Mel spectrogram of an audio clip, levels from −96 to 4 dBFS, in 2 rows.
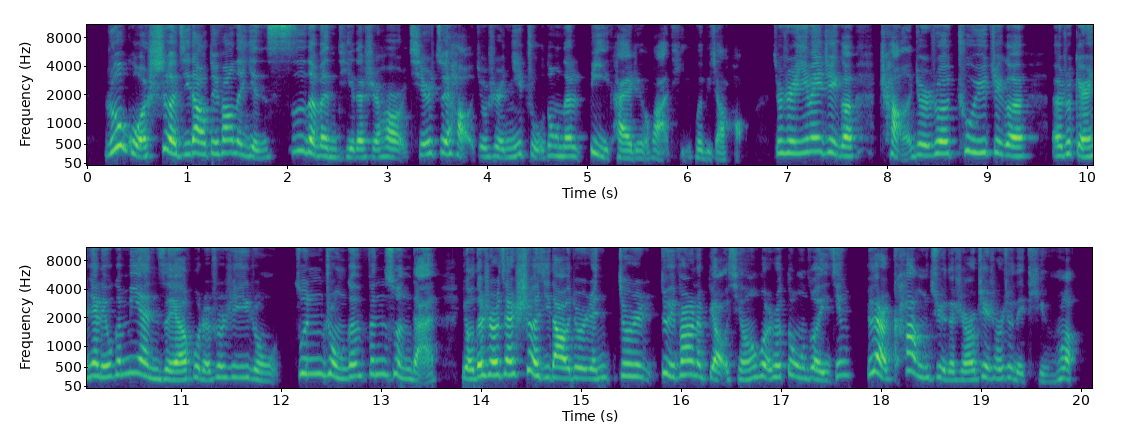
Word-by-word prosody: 如 460 +1 +4
果 310 -6 +4
涉 310 -7 +4
及 260 0 -6
到 285 -2 +5
对 275 0 -4
方 300 0 0
的 280 - -1
隐 195 -6 -6
私 320 - 0
的 305 -2 +6
问 215 -4 0
题 200 -1 -7
的 195 0 +3
时 195 -1 -6
候 210 +2 -3
儿， 195 -2 0
其 255 - -4
实 280 - -3
最 285 -1 0
好 275 - -4
就 215 - -8
是， 210 -3 -6
你 215 +7 -8
主 - - -11
动 230 -1 -7
地 220 0 +1
避 240 - -5
开 175 - 0
这 175 +1 -9
个 - - -13
话 - - -5
题 305 - -25
会 190 - -6
比 165 - -13
较 145 - -8
好， 145 - -17 0.3
就 290 - -4
是 290 -1 +1
因 300 +2 -2
为 330 0 +3
这 300 -2 -2
个 225 -2 +5 0.3
场 315 0 -3
就 250 +1 -1
是 235 - 0
说 285 +1 +5
出 325 +3 -4
于 300 0 -1
这 295 -2 -6
个， 220 -3 +6 0.2
呃， 225 - -1
说 275 - -2
给 - - -1
人 205 +1 +5
家 295 +1 +4
留 270 +1 +2
个 325 - -2
面 330 -8 -1
子 220 -1 -2
呀， 205 +1 +6
或 255 +4 -4
者 200 -3 -3
说 265 - -3
是 265 0 -9
一 260 0 -7
种 200 -7 -6
尊 350 -1 -3
重 295 -7 0
跟 285 +2 0
分 335 +1 -6
寸 300 -9 -3
感， - - -3 0.2
有 230 -1 +2
的 280 +6 +7
时 320 - +2
候 315 - +9
在 325 0 +5
涉 320 -2 +3
及 260 -2 -9
到 250 -3 +7
就 245 +1 -1
是 235 - -2
人 235 +2 -5
就 295 +2 -1
是 280 -1 -1 0.2
对 355 -7 -1
方 320 +3 +3
儿 - - +3
的 290 - -2
表 270 - +1
情 210 +4 -4
或 285 - +2
者 - - -3
说 270 - 0
动 275 -4 -5
作 240 - +1
已 195 - -3
经 300 +9 -8 0.2
有 350 - -6
点 375 - +9
儿 - - +3
抗 410 -11 0
拒 255 -1 -6
的 200 - -4
时 200 0 -4
候 200 - +3
儿， - - -3
这 260 +4 -4
时 245 - -10
候 230 - -4
儿 - - -9
就 255 - -7
得 185 -4 -7
停 165 -2 -16
了。 230 0 -4
260 Hz, 345 characters per minute, -23 LUFS, 220-300 Hz, 0.3 s, 候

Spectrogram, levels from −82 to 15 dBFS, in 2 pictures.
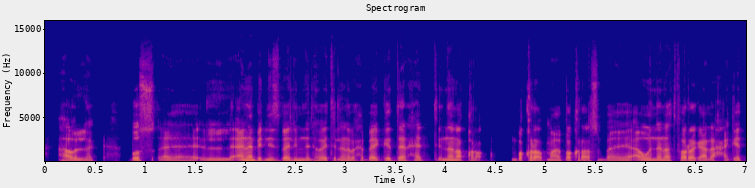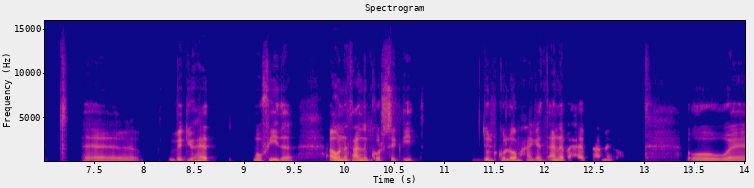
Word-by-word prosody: هاقول - - +2
لك، - - -12 0.2
بُصّ 145 +1 0
آآ 115 0 -5
ال 105 -1 -5
أنا 170 +2 +6
بالنسبة 125 -3 0
لي 150 - -2
من 130 - -3
الهوايات 105 +5 -3
اللي 125 - -5
أنا 125 - -1
باحبها 125 +1 0
جدًا 125 +1 0
حتة 110 +1 -6
إن 125 - -3
أنا 125 0 +5
أقرأ، - - -5 0.3
باقرأ - - +3
ما - - -1
باقرأ - - 0
س - - -8
با 105 - -5
أو 130 +2 +2
إن 130 - -2
أنا 130 0 +3
أتفرج 135 +1 +2
على 115 +1 +2
حاجات - - -6 0.2
آآ، 100 0 -2 0.4
فيديوهات 130 +1 +2 0.3
مفيدة، - - 0 0.3
أو 150 - +12
إني 150 - +6
أتعلم 140 +2 +5
كورس 140 -3 0
جديد، 100 -6 -7 0.5
دول 145 +6 -3
كلهم 140 -1 +3
حاجات 135 -1 -4
أنا 135 -1 +6
باحب - - -1
أعملهم. - - -7 0.6
و 115 0 +1
125 Hz, 190 wpm, -26 LUFS, 110-135 Hz, 0.6 s, أو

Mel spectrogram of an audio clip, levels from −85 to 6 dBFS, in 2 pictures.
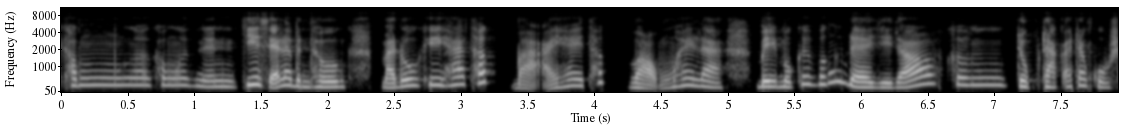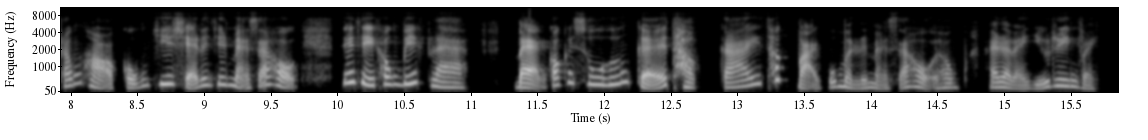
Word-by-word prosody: không, 280 +1 -4
ơ, 275 -1 -4
không 275 -2 -5
có 275 - -4
nên 225 -3 -4
chia 295 +7 +4
sẻ 285 - +4
là 275 - +2
bình 230 -4 -2
thường. 210 0 +1 0.3
Mà 180 -1 +2
đôi 250 +3 +3
khi 285 0 -1
ha, 295 +3 0
thất 375 +5 +2
bại 180 - -5
hay 250 +4 -2
thất 390 +7 -8
vọng, - - -2
hay 270 +4 -2
là 215 -5 -1 0.3
bị 220 +1 +6
một 210 -1 -1
cái 320 +8 -4
vấn 380 +7 -2
đề 200 - +5
gì 185 -1 -2
đó 270 - +3
kh 295 - -5 0.4
trục 230 -3 +2
trặc 215 -2 0
ở 210 - -5
trong 260 +3 -2
cuộc 200 -1 -5
sống 245 +9 -2
họ - - +2
cũng 180 +9 -2
chia 325 +3 +3
sẻ 310 +1 +3
lên 270 - -1
trên 300 -2 -1
mạng 290 - -1
xã - - 0
hội. - - +2 0.3
Thế 385 +2 +6
thì 315 -7 +7
không 305 +1 0
biết 345 -1 +2
là 200 -5 +1 0.4
bạn - - +8
có - - +4
cái 380 -1 -5
xu 300 -3 0
hướng 310 +6 +1
kể 330 -3 +6
thật 190 -2 +2 0.2
cái 230 +12 +1
thất - - 0
bại - - +2
của 200 - -4
mình 205 -8 -3
lên 165 +3 -6
mạng 175 - -9
xã - - -6
hội 200 -2 -4
hông? 180 +1 -7 0.2
Hay 195 - -1
là 195 - +1
bạn 145 -1 -8
giữ 155 - -3
riêng 245 -1 -1
vậy? 140 -5 -10
255 Hz, 270 wpm, -24 LUFS, 205-295 Hz, 0.4 s, bạn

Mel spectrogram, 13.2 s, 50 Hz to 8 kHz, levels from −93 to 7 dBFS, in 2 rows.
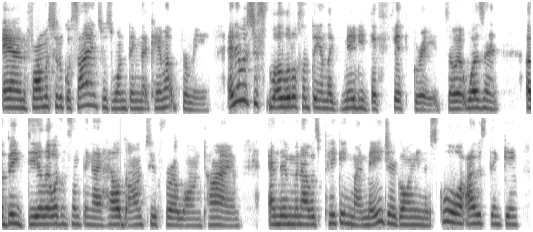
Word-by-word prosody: and 225 -2 +5
pharmaceutical 240 0 +3
science 270 +2 +1
was 225 -3 -6
one 205 0 -3
thing 205 -1 -5
that 200 - -7
came 215 +2 -2
up 245 - -5
for 190 -2 -5
me, 160 -1 -14 0.2
and - - +6
it 410 - +4
was 410 -5 +1
just 330 - -3
l 235 0 +4
a - - +8
little 245 +1 +7
something 235 -2 -2
in, 210 - -5
like, 200 -3 -4
maybe 220 0 -2
the 190 - 0 0.2
5th 210 -3 -1
grade, 180 -3 -3
so 195 0 +1
it 200 - +4
wasn't 215 -3 +4 0.3
a 225 - +9
big 230 -2 +1
deal; 210 +1 +3
it 210 - +4
wasn't 215 -2 -2
something 210 -1 -8
I 190 -1 -1
held 205 +2 +2
onto 200 +3 -6
for 195 -1 -3
a 185 - -2
long 175 0 -8
time, 180 -2 -3 0.3
and 210 - 0
then 215 0 0
when 210 0 -2
I 205 - +2
was 200 0 -3
picking 230 -1 -3
my 185 -2 -5
major 225 +5 0
going 195 -2 -2
to 180 - -7
school, 260 +2 +2
I 220 - +3
was 230 0 -1
thinking, 210 -2 -6
210 Hz, 250 wpm, -24 LUFS, 195-230 Hz, 0.3 s, a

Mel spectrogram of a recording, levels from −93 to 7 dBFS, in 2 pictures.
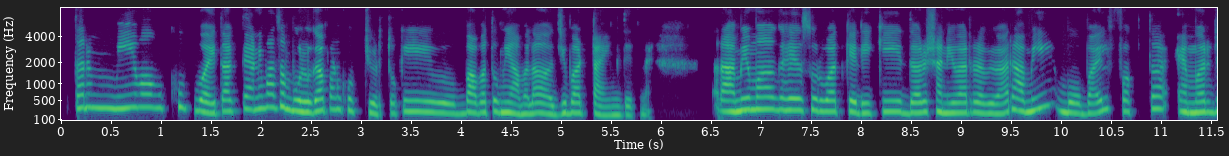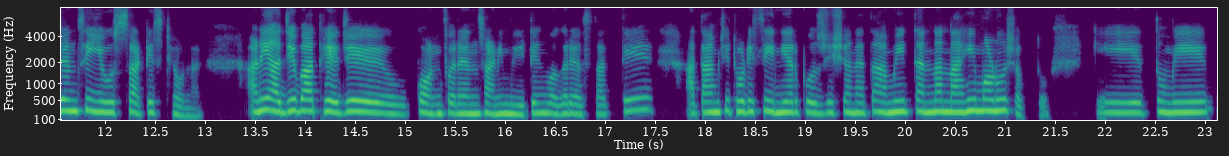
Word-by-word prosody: तर 325 +1 0
मी 315 0 0
मग 330 -1 -2
खूप 335 -3 -6
वैतागते 250 +5 0
आणि 290 +1 -1
माझा 335 +2 0
मुलगा 250 -1 +4
पण 290 0 -4
खूप 260 -2 -6
चिडतो 210 -1 -4
की, 245 -1 -1 0.4
"बाबा, 230 -1 +1
तुम्ही 230 -2 +2
आम्हाला 210 +2 -1
अजिबात 215 +3 -1
टाईम 180 -4 -2
देत 175 -1 -7
नाही." 190 - -13 0.6
तर - - -5
आम्ही 245 +2 +6
मग 290 0 +1
हे 275 0 +3
सुरुवात 250 -2 0
केली 220 -3 +1
की 245 0 -1
दर 220 0 +2
शनिवार-रविवार 220 0 0
आम्ही 275 +6 +2
मोबाईल 220 +1 -1
फक्त 245 +4 -7 0.2
एमर्जन्सी 240 +3 +2
युजसाठीच 225 -1 -2
ठेवणार. 160 -5 -9 0.5
आणि 250 +3 +4
अजिबात 255 +1 +4
हे 245 -2 +5
जे 250 +2 +3 0.3
अ, 205 - -5 0.3
कॉन्फरन्स 205 -1 -1
आणि 200 -1 0
मीटिंग 205 +2 -1
वगैरे 205 0 -4
असतात, 190 0 -8 0.2
ते 275 +3 -5 0.4
आता 215 +2 -2
आमची 230 +2 +2
थोडी 240 0 +1
सीनियर 230 -2 +1
पोझिशन 220 0 -3
आहे, 215 -1 -1
तर - - -5
आम्ही 235 +1 +3
त्यांना 240 0 +3
नाही 235 +1 +4
म्हणू 260 0 +4
शकतो - - -14 0.5
की 220 0 -3 0.2
तुम्ही 230 0 +1
235 Hz, 155 wpm, -23 LUFS, 215-255 Hz, 0.6 s, आम्ही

